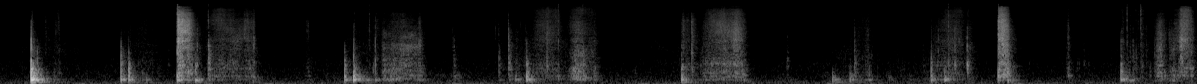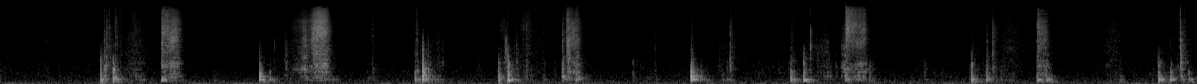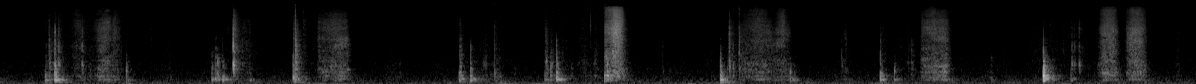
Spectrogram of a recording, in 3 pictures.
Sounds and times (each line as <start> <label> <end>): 17.0 Shuffling on a wooden floor 27.5
31.1 Shuffling on a wooden floor 35.5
